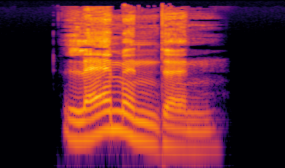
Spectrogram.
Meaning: inflection of lähmend: 1. strong genitive masculine/neuter singular 2. weak/mixed genitive/dative all-gender singular 3. strong/weak/mixed accusative masculine singular 4. strong dative plural
- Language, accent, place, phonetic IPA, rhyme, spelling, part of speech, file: German, Germany, Berlin, [ˈlɛːməndn̩], -ɛːməndn̩, lähmenden, adjective, De-lähmenden.ogg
